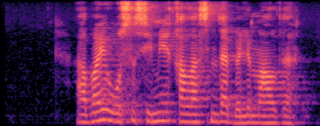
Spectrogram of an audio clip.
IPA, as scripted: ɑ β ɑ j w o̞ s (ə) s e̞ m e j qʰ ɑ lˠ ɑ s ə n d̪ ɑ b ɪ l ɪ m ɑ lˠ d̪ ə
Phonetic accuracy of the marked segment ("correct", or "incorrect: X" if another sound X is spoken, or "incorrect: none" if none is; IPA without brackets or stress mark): correct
